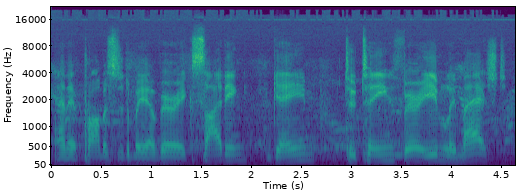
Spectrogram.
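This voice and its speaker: Male local play-by-play announcer from the US, mid-pitched, pregame basketball commentary, clearly noisy vintage tape recording. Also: steady tone, moderate pace. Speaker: local radio play-by-play sportscaster. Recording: noisy old VHS local radio audio.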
